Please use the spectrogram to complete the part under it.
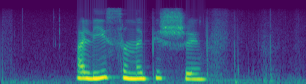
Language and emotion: Russian, neutral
